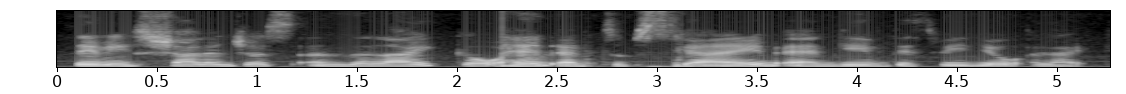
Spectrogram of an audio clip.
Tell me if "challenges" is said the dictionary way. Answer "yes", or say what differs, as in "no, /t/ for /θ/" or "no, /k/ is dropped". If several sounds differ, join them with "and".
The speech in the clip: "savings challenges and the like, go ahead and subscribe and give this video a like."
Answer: no, /s/ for /z/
